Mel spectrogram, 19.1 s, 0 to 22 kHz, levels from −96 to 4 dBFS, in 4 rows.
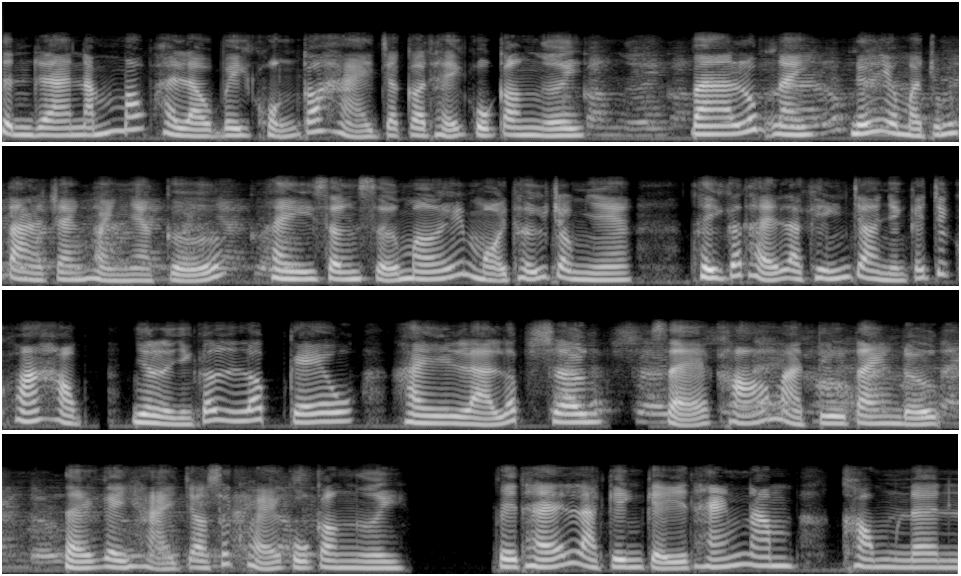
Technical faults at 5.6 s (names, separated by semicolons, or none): feedback echo between two devices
